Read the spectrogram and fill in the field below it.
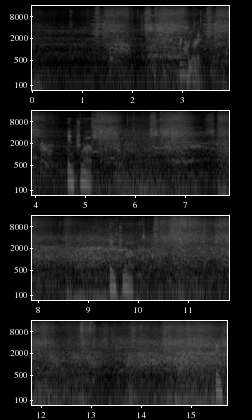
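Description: Magic spells whoosh and crackle.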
